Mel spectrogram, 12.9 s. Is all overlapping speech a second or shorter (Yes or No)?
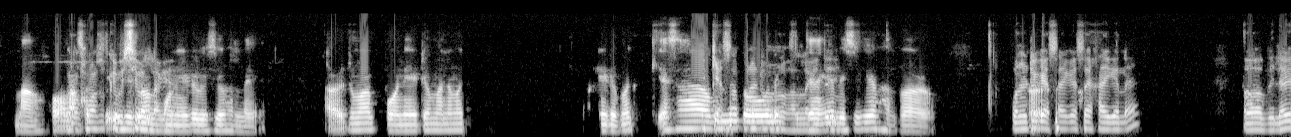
No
